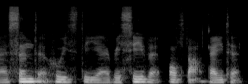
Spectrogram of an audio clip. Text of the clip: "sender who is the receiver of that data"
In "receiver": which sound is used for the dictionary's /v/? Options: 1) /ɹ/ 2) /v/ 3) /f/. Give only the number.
2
